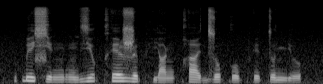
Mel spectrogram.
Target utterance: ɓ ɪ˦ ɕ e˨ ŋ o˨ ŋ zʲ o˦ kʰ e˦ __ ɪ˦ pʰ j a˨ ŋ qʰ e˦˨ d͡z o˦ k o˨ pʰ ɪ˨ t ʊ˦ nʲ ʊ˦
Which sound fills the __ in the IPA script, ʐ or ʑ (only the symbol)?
ʐ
